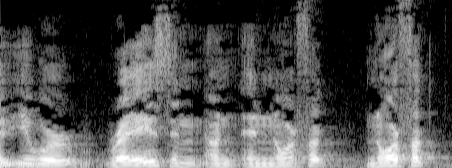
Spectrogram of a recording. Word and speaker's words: Norfolk: were raised in Norfolk Norfolk I could never say it right I know it's spelled Norfolk but everybody says Norfolk if if you're from down there so right right but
